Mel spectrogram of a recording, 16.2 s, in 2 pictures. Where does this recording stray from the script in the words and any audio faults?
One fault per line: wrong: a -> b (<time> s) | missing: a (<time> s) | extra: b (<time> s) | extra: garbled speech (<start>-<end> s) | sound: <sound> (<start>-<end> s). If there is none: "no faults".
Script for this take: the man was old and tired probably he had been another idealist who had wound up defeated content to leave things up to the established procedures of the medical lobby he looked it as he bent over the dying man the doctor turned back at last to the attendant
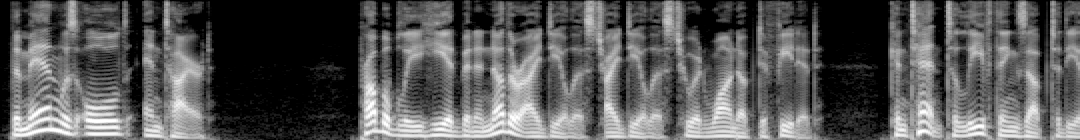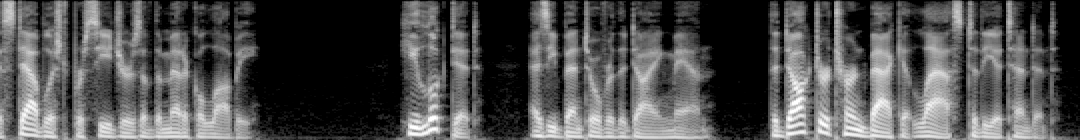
extra: idealist (4.5 s)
